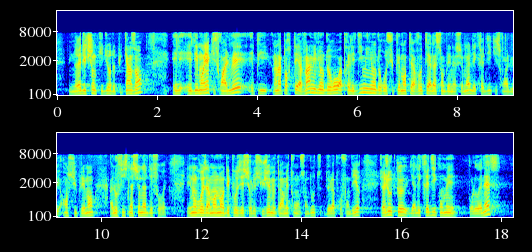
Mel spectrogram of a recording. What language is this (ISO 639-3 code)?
fra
